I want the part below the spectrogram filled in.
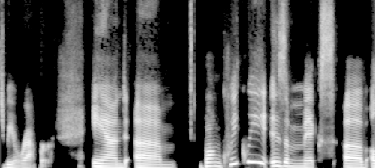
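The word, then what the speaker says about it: Bon Qui Qui: Bon Quiqui.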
